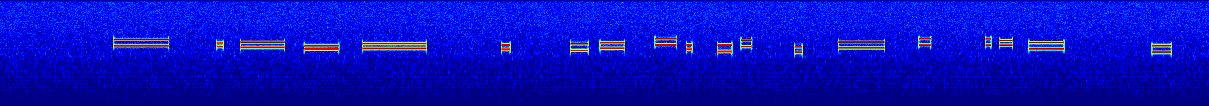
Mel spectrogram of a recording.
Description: Pairs of high tones at irregular times. There is no code.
